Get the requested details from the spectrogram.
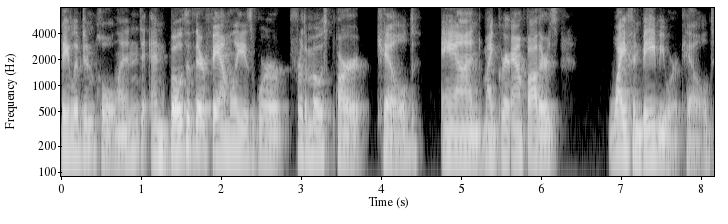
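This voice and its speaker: A woman with a Southern Californian accent speaks fairly slowly in a very deep, low voice. Her intonation is fairly even over a quiet background. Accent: Southern California American. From US West Coast, Southern California. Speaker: comedian and podcast host. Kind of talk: casual interview chat.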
